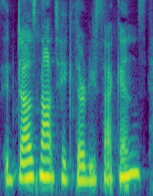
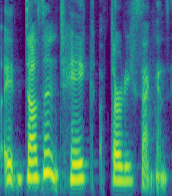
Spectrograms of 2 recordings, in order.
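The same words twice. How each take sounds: First: Insisting it's nothing, "not" stressed. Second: Said in the usual way. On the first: Shown as a demonstration. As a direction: split "does not" and lean on "not".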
